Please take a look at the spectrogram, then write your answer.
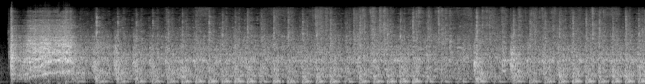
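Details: Gravely 810 revived, started on carb cleaner with carb still needing cleaning: cranks and catches at once, settles into a regular even idle, no heavy knocking or smoking; running healthy.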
